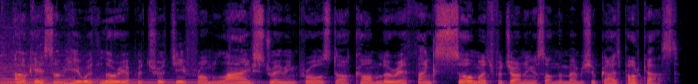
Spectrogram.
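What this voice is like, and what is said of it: Foreign-sounding accent. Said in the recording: “I love your accent. I just have always tell foreign people that.”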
